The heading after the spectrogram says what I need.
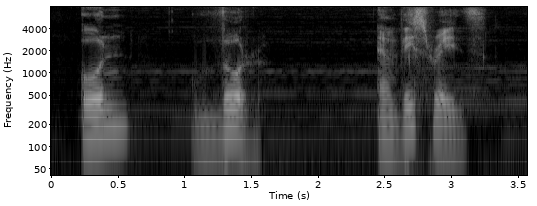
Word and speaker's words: ٱنظُرْ: The third letter has a dhamma. So we place a dhamma on Hamzatul Wasl. This reads Un-Dhur.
